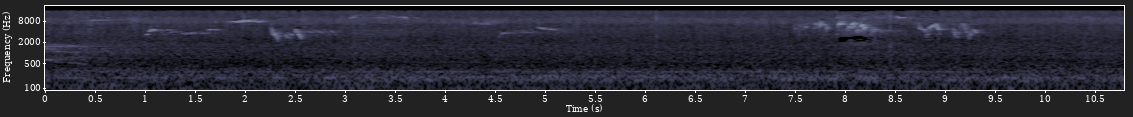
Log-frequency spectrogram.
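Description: Near silence: a faint low hum, with a few faint, short, high bird chirps scattered through and a small cluster of them near the end.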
